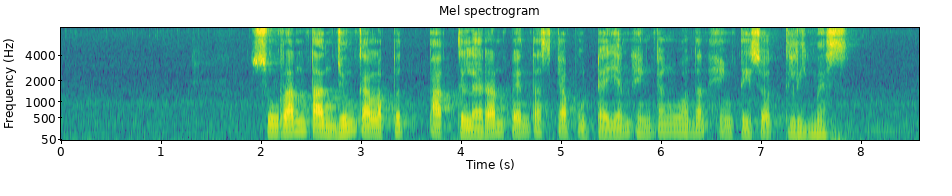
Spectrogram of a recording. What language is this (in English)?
Javanese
